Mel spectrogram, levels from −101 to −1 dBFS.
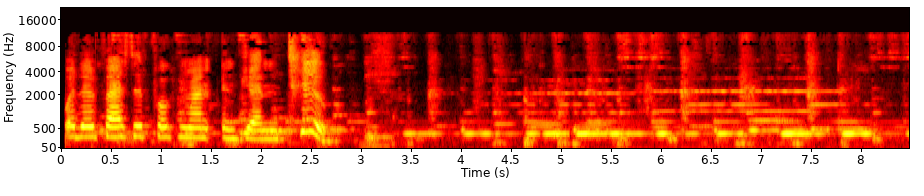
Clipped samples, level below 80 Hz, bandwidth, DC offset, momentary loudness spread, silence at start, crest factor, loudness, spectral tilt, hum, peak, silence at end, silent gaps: under 0.1%; -66 dBFS; 11.5 kHz; under 0.1%; 16 LU; 0.05 s; 20 dB; -29 LUFS; -3.5 dB/octave; none; -10 dBFS; 0 s; none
